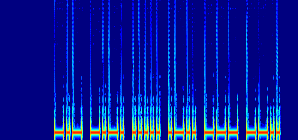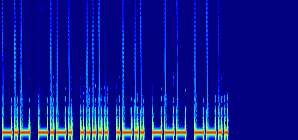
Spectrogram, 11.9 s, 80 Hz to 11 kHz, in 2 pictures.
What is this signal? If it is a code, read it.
Morse code, heard as a keyed tone, about 20 wpm, 700 Hz. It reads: KC5LOZ KC5LOZ
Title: USA Call Signs Repeated 2x 20wpm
